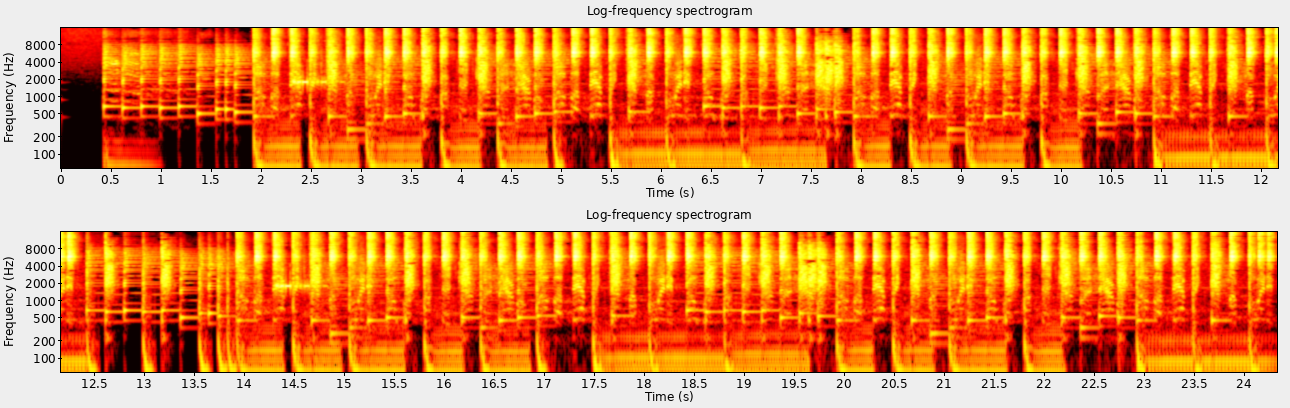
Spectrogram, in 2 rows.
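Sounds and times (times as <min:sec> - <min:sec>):
phonk remix: 0:00.5 - 0:24.3.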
